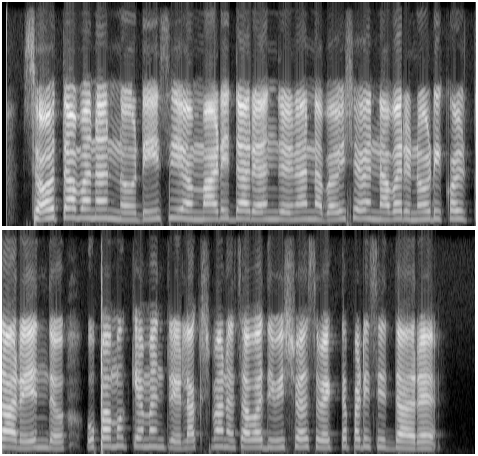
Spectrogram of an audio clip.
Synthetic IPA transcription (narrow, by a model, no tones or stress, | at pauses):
sɔːt̪ɐʋɐnɐnːuɖiːsiemːaːɽid̪ːaːɾe̞ɐnd̪ɐɾe̞nɐnːɐbʱɐʋiʃjɐʋɐnːɐʋɐɾeno̞ːɽikɔɭt̪aːɾeːnd̪uːpɐmukʰjɐmɐnt̪ɾilɐkʂmɐnɐsɐʋɐd̪iʋiʃʋaːsɐʋjɐk̚t̪ɐpɐɽisid̪ːaːɾe̞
